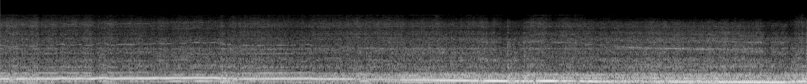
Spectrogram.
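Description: Racing hatchback's engine heard from inside the cockpit, held at high revs, then the revs fall steadily over about four seconds as the car slows, with a brief rise right at the end.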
